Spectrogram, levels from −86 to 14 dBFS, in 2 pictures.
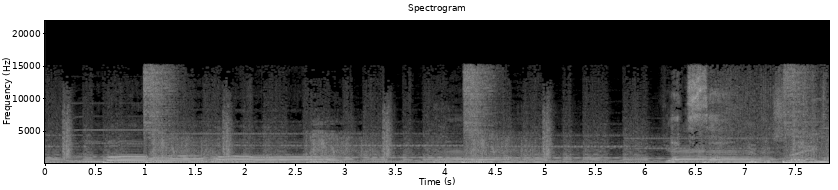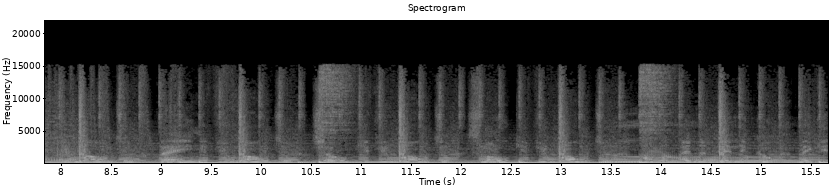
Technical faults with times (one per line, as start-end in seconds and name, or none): none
